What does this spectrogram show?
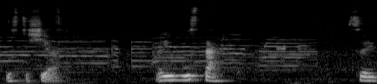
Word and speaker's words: Worcestershire: I don't know why some of you don't know how to pronounce this. It's literally so easy. It's Worcestershire.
